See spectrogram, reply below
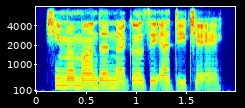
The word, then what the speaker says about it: Chimamanda Ngozi Adichie: I'm going to butcher the second name, but Chimamanda Ngozi has an Adichie? Chimamanda Ngozi Adichie. – Thank you. I'm not going to try to replicate that, but that was I appreciate your pronunciation.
